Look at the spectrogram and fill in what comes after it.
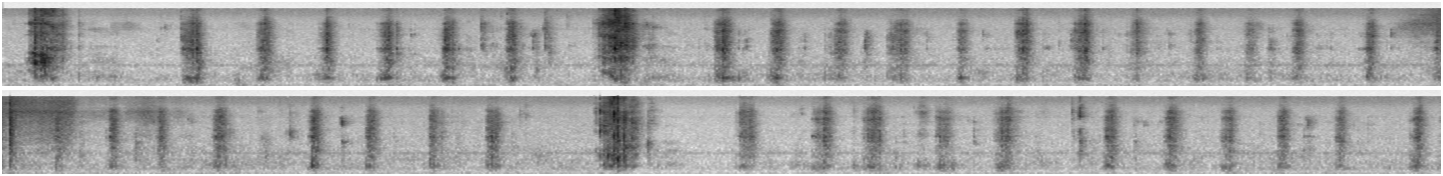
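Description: Close-up crunching and chewing of raw yellow bell pepper: crisp bites into the firm flesh followed by steady, rhythmic wet chewing. A few bites are much louder, the loudest near the start and about twenty seconds in.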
